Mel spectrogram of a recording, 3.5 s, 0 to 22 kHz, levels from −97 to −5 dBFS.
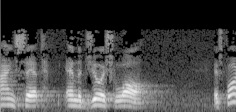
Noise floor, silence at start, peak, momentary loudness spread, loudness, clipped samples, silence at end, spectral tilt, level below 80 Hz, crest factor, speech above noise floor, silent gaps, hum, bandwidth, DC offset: -53 dBFS; 0 s; -6 dBFS; 12 LU; -20 LUFS; under 0.1%; 0 s; -5 dB/octave; -64 dBFS; 16 dB; 34 dB; none; none; 8.4 kHz; under 0.1%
